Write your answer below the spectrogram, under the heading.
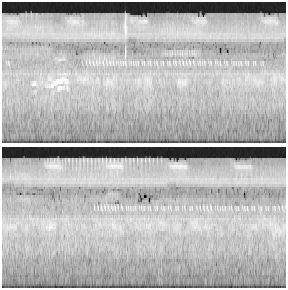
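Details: Insects singing in a steady chorus: a continuous high shrill band with faint pulsed trills layered above, holding unchanged throughout, with one brief whistled note near the start and a soft hiss of background noise.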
